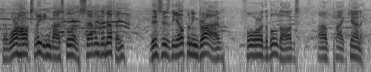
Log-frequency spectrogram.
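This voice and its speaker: It's a high school football broadcast: a man's strained, scratchy voice calls each play, stopping and starting with frequent fillers. When a run breaks loose his voice rises, and a crowd and band music play underneath.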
